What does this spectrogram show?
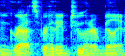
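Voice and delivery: normal talking voice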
